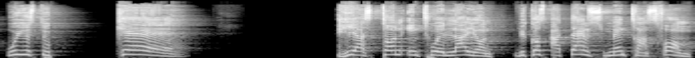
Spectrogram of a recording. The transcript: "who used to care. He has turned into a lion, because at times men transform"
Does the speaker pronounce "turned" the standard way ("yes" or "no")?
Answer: no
